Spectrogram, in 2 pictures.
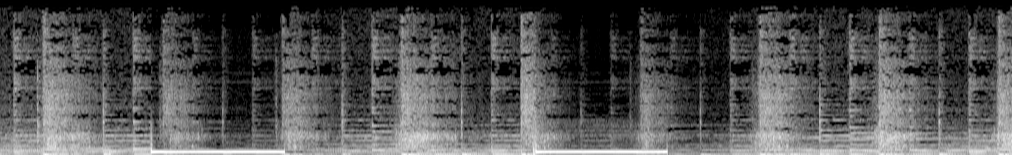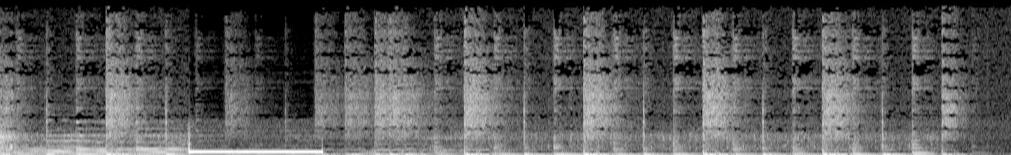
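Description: Ringing tone of a telephone call placed to a relative, three steady one-second beeps spaced apart, heard over loud rhythmic background music.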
